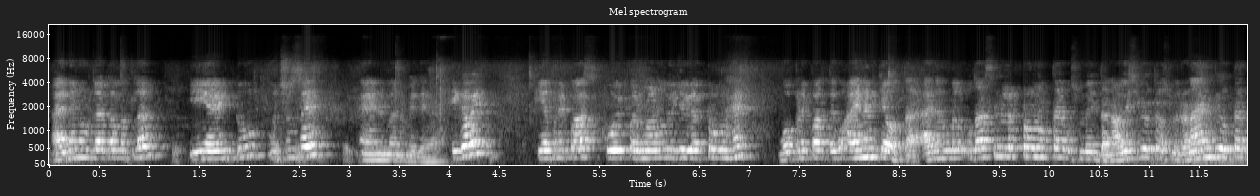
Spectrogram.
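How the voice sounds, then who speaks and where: A man's voice: sits high, lively intonation, darkish tone. A male physics teacher lecturing and quizzing his class in a firm, scolding way. He is recorded from a distance in a very echoey room. The sound is dull and lo-fi, with a faint hiss underneath. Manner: scolding, brisk teacher calling students to stand. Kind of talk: classroom lecture with student questioning.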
